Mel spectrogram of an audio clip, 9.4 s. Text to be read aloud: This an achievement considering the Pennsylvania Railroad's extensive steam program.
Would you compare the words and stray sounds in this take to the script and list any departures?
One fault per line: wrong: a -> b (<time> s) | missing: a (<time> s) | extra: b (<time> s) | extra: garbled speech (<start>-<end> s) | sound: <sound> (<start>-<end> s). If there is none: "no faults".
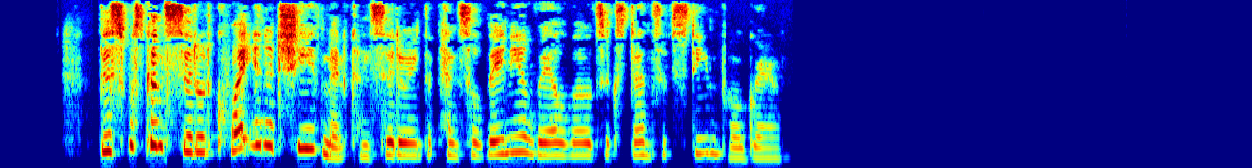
extra: was considered quite (0.9 s)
